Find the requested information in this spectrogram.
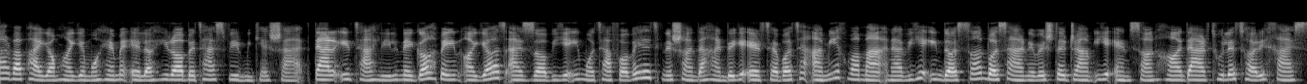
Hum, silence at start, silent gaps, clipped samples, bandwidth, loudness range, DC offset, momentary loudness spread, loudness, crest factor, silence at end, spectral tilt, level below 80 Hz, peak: none; 0 s; none; under 0.1%; 7.6 kHz; 1 LU; under 0.1%; 5 LU; -18 LUFS; 18 dB; 0 s; -4 dB/octave; -60 dBFS; 0 dBFS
